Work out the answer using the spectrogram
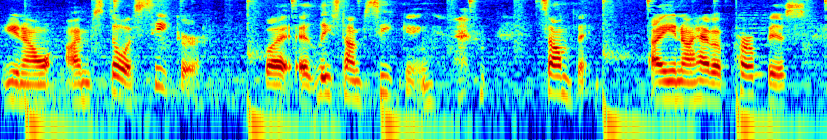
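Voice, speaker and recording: A woman giving an emotional personal testimony as an eyewitness, halting and earnest, with many fillers and restarts. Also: low-pitched, lively intonation, soft background music. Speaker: eyewitness interviewee.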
